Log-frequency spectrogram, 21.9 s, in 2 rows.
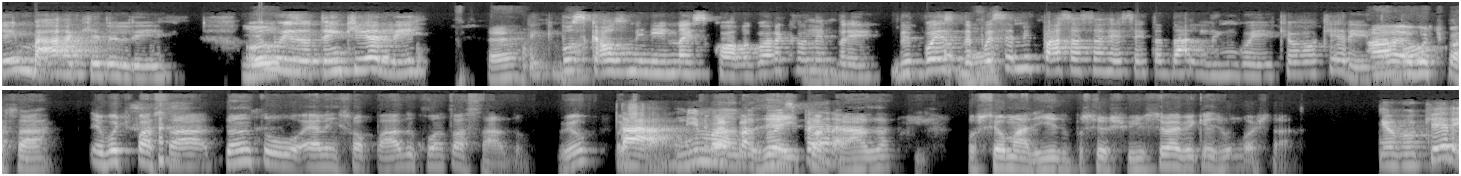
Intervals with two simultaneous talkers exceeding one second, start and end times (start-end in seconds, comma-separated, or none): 15.6-17.3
